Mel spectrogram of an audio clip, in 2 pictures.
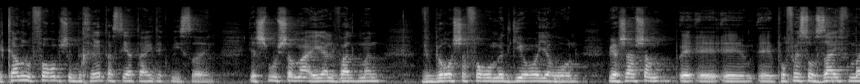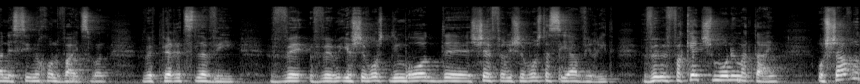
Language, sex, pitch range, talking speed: Hebrew, male, 145-195 Hz, 145 wpm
